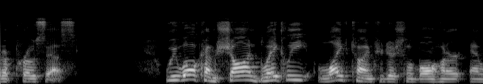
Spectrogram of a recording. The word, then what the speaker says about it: Bleakley: Uh, Blakeley. Long a Blakeley. There we go.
